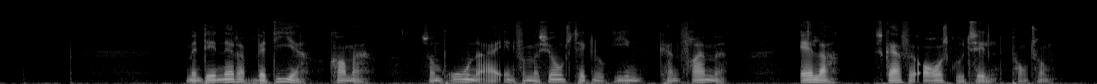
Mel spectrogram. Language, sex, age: Danish, male, 56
